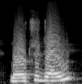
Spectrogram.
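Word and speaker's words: Notre Dame: তোমটা British উচ্চারণ হচ্ছে ট্র টি আর ই নোট্রডাইম আর American উচ্চারণ নোটারডাইম ওখানে টি আর এর মাঝখানে ওরা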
